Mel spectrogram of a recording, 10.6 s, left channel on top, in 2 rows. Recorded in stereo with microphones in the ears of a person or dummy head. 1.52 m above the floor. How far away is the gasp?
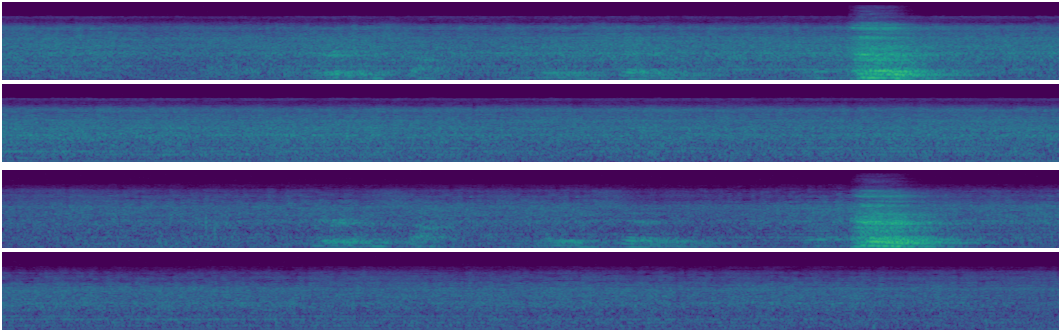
About 5.5 m.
